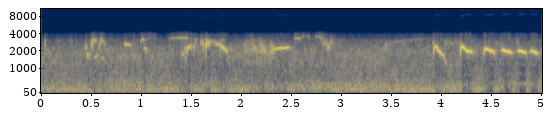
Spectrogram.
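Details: Caged orange-headed thrush in full song: varied whistled phrases and quick slurs, ending in a run of five or six clear, even, descending whistled notes about a quarter second apart, over a faint background hum.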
